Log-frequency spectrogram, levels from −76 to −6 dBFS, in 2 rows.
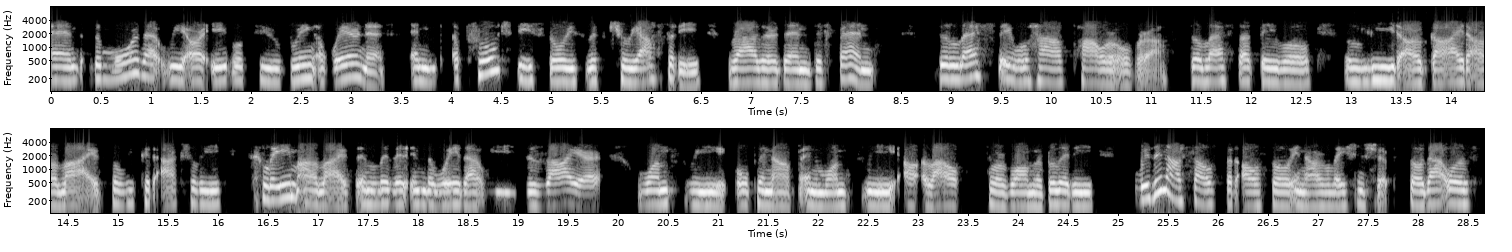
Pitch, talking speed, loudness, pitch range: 170 Hz, 155 wpm, -18 LUFS, 160-185 Hz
